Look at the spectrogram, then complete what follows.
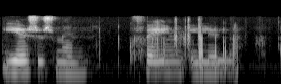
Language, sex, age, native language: Icelandic, female, 10, Icelandic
